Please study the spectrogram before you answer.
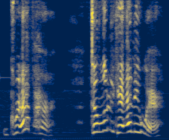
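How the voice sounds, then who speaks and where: A woman's voice: very high-pitched, very animated, brisk, soft background music. A woman voicing a manic, commanding young girl pony in an amateur audio drama, with an insistent manner. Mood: urgent, shouting. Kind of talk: amateur audio drama fan fiction reading.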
